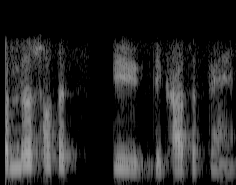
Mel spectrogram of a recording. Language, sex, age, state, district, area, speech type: Hindi, male, 18-30, Uttar Pradesh, Sonbhadra, rural, conversation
